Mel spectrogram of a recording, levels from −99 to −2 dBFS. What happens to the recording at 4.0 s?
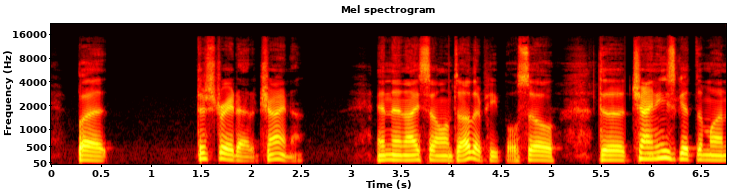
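At 3.98 s, just after "and then I sell" and before "to other people", there is a dropped buffer (overrun). The speech does not pause. It jumps straight ahead, as if a slice had been cut out and the two edges spliced together. Roughly 30 ms of sound is missing. The likely cause is that the recording software failed to collect a block of samples in time, so the hardware wrote over it.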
